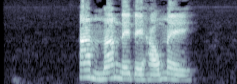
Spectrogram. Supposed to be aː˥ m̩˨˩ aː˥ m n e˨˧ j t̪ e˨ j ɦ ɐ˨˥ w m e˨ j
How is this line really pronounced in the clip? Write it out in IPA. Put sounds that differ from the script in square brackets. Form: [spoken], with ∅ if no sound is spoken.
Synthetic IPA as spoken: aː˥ m̩˨˩ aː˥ m n e˨˧ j t̪ e˨ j ɦ ɐ˨˥ w m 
